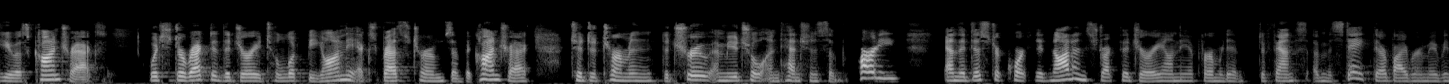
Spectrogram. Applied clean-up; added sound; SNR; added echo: neural mask model Resemble Enhance denoiser.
